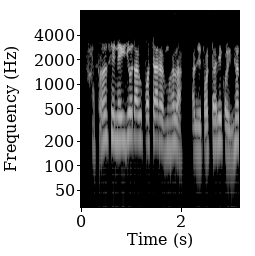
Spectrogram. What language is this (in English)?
Odia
